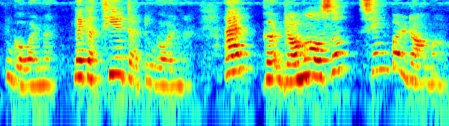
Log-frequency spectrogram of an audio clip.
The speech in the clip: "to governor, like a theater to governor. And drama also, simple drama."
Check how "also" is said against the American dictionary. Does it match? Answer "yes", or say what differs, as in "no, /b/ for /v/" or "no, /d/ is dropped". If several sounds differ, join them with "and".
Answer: no, /l/ is dropped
